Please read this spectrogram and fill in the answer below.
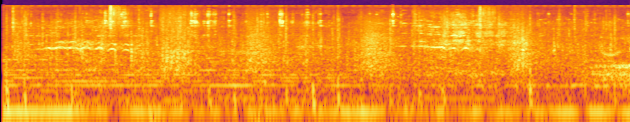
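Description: Horse hooves clip-clopping and a horse whinnying, over background music.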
